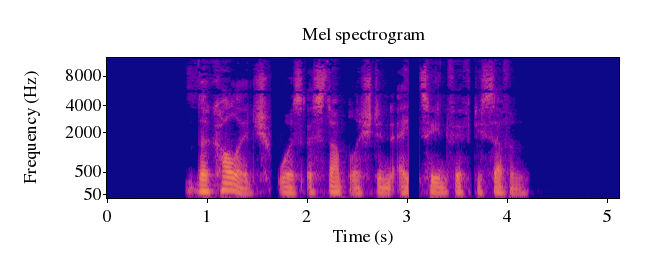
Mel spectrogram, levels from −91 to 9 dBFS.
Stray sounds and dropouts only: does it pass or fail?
fail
